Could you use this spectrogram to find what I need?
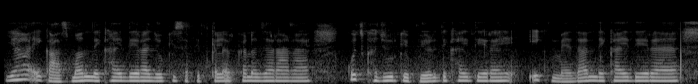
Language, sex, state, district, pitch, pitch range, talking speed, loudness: Hindi, female, Jharkhand, Sahebganj, 170 Hz, 160-175 Hz, 260 wpm, -28 LUFS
